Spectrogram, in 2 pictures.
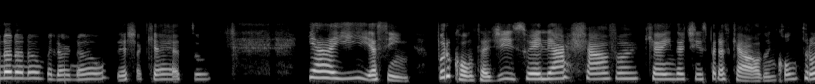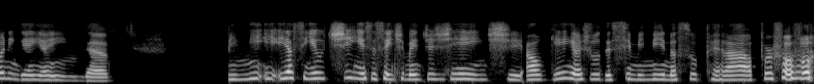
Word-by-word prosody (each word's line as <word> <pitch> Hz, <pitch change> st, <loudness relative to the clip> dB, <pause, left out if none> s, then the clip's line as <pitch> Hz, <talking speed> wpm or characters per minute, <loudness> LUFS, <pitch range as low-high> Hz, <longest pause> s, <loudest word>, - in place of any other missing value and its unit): não, 295 Hz, +1 st, +7 dB
não, 285 Hz, +1 st, -1 dB
não, 280 Hz, -, -10 dB
melhor 225 Hz, -1 st, -4 dB
não 250 Hz, +5 st, -4 dB
deixa 205 Hz, +4 st, -7 dB
quieto. 235 Hz, 0 st, -6 dB, 1.0 s
E 330 Hz, -, +2 dB
aí, 285 Hz, -4 st, +3 dB
assim, 200 Hz, -8 st, 0 dB, 0.3 s
por 320 Hz, +6 st, +4 dB
conta 195 Hz, -, +1 dB
disso, 250 Hz, +6 st, -3 dB
ele 250 Hz, +1 st, +5 dB
achava 270 Hz, -1 st, +1 dB
que 255 Hz, -, -3 dB
ainda 245 Hz, +1 st, 0 dB
tinha 245 Hz, 0 st, -7 dB
esperança, 240 Hz, -1 st, -4 dB
que 205 Hz, -, -2 dB
"Ah, 170 Hz, -, +4 dB
ela 160 Hz, 0 st, +1 dB
não 175 Hz, -, -8 dB
encontrou 250 Hz, +7 st, -2 dB
ninguém 225 Hz, -5 st, -1 dB
ainda". 180 Hz, -4 st, -1 dB, 1.2 s
Meni 230 Hz, +5 st, -2 dB
e 270 Hz, 0 st, -3 dB
e -, -, +7 dB
assim 290 Hz, -2 st, +3 dB
eu 275 Hz, 0 st, +1 dB
tinha 285 Hz, -1 st, +3 dB
esse 260 Hz, -1 st, -1 dB
sentimento 230 Hz, -2 st, +1 dB
de 245 Hz, 0 st, -3 dB
gente, 235 Hz, -3 st, -1 dB
alguém 225 Hz, +5 st, +1 dB
ajuda 235 Hz, -2 st, +1 dB
esse 250 Hz, +3 st, -5 dB
menino 225 Hz, 0 st, -2 dB
a 215 Hz, -, -1 dB
superar 215 Hz, -3 st, +1 dB
por 265 Hz, +3 st, +1 dB
favor. 285 Hz, -1 st, +7 dB
240 Hz, 160 wpm, -24 LUFS, 220-265 Hz, 1.2 s, não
